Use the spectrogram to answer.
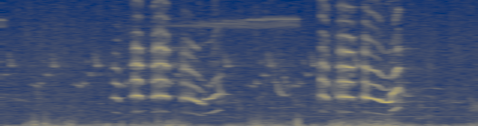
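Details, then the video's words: Red-wattled lapwing (tateri) accompanied by chicks: two loud bursts of harsh, ringing, rapidly repeated notes, each ending in a falling slur, over a steady low background rumble. "Red Wattled Bird Singing And Red Wattled Chicks (ٹٹیری )"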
